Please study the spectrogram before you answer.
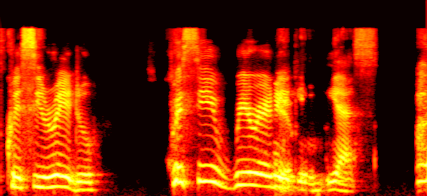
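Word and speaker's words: Kwasi Wiredu: It's Kwesi Redu. Kwesi Wiradoo. Yes. Oh, it's Kwesi. Okay. I looked it up, but it's Kwesi Redu. What was that? Kwesi Redu.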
